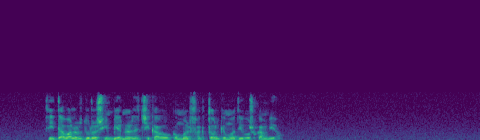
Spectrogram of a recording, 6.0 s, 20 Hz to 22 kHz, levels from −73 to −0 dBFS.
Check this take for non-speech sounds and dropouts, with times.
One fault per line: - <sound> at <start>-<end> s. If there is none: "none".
none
